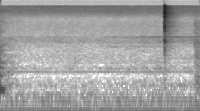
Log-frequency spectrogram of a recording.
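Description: Quiet room tone with a steady low hum, and a single short, sharp click about one and a half seconds in.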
